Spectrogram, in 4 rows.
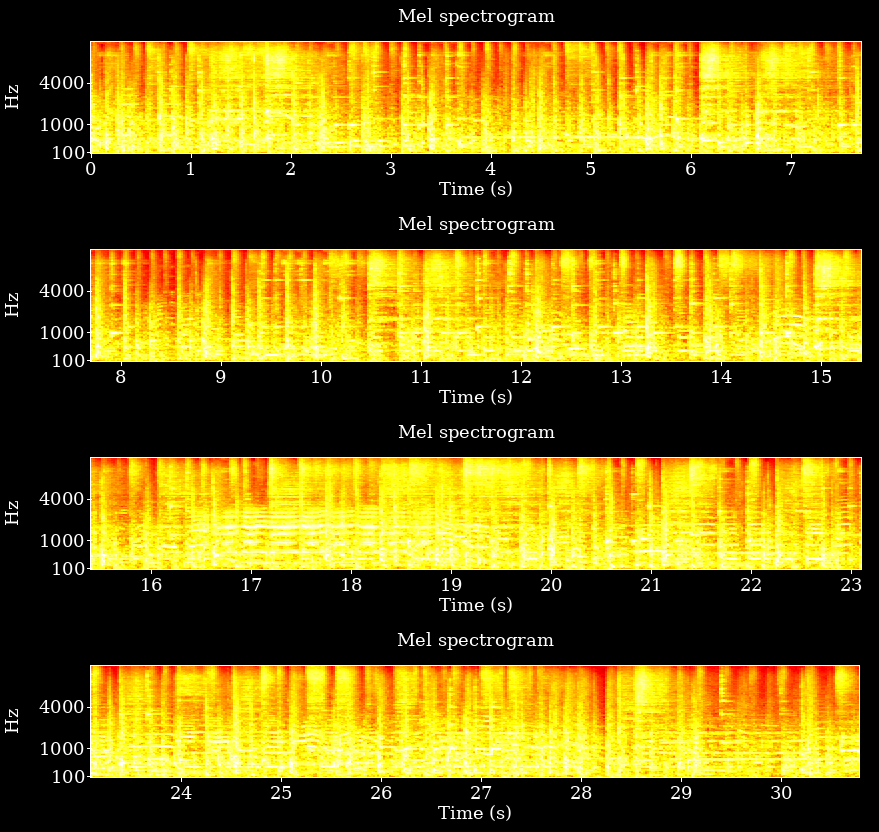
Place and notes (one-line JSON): {"title": "letzte Session", "date": "2011-02-05 02:01:00", "description": "die letzte wunderbare wilde Session... letzte, allerletzte. wir sehen uns wieder!", "latitude": "52.48", "longitude": "13.43", "timezone": "Europe/Berlin"}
